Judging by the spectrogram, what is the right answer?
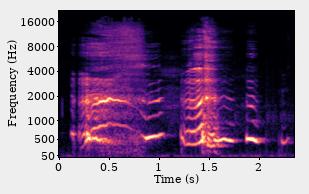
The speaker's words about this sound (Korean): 아이 정신 사나우니까 좀 그만 울어.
